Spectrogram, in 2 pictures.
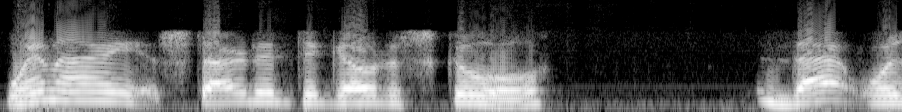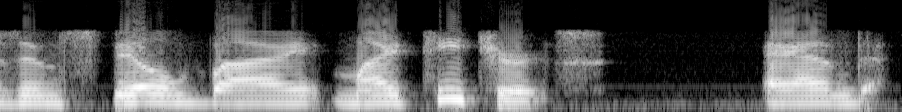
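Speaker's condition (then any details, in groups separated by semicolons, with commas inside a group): Cerebral palsy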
